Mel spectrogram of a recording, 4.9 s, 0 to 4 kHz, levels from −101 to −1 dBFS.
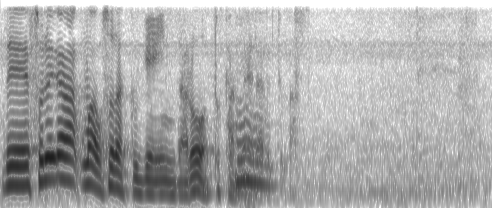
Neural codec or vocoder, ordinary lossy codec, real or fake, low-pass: vocoder, 44.1 kHz, 80 mel bands, Vocos; none; fake; 3.6 kHz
